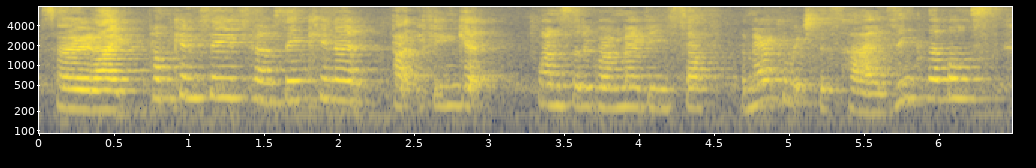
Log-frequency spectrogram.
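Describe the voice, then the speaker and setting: Woman, slightly high voice, chatty and explanatory, recorded in an echoey room from a distance. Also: fairly quick, a little mellow, a little hiss or hum. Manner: chatty, explanatory, with frequent fillers and light laughs. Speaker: clinic staff giving supplement advice. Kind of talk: casual health chat.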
